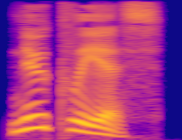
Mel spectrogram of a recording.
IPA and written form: nˈukliəs (nucleus)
